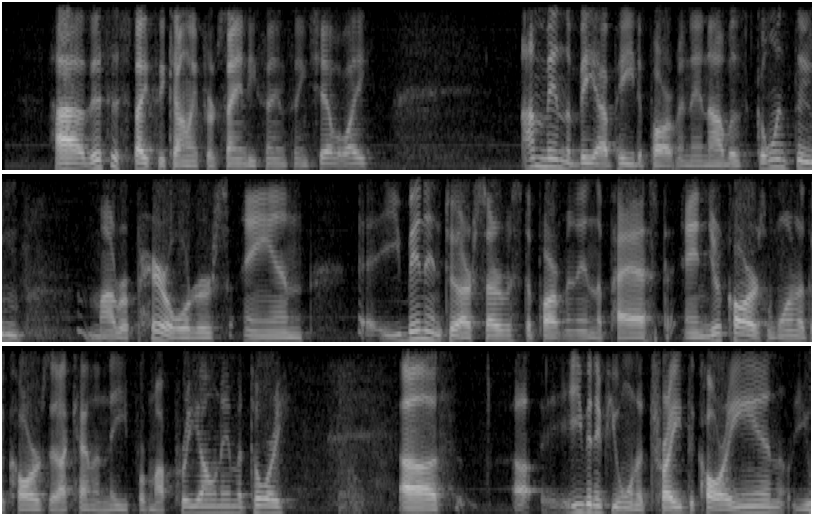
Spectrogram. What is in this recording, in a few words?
outgoing, voicemail; SandySansingChevrolet; Targeted Voicemail Buy-back Campaigns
